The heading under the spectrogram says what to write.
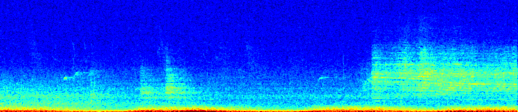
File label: yamanakako sound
